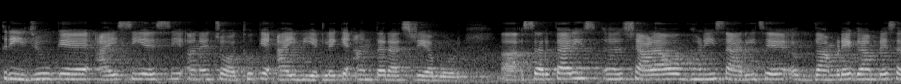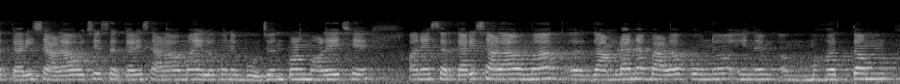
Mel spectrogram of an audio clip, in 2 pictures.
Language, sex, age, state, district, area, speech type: Gujarati, female, 45-60, Gujarat, Surat, urban, spontaneous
